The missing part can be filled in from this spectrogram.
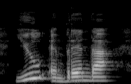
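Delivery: ordinary delivery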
